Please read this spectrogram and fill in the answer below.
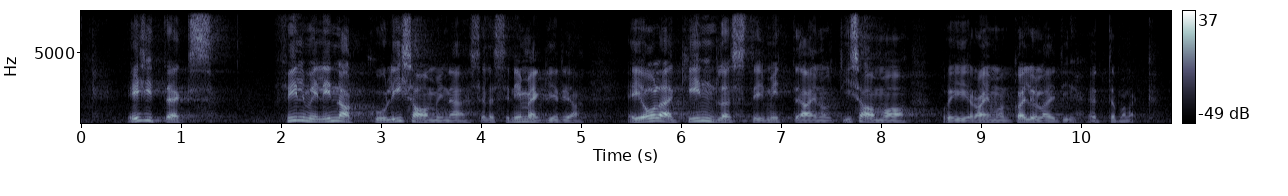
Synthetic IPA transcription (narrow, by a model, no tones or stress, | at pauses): e̞s̬ʲit̪ːˑe̞ks | filmilinːɑkːulisɑmine̞se̞lːe̞sːe̞nime̞kirjɑ | e̞̰jo̞le̞kind̪̥lɑst̪imit̪ːe̞ɑjnult̪ˑisɑmɑːvɤjɾɑjmond̪̚kɑlʲjulɑjd̪̥ḭe̞t̪ːe̞pɑne̞̰kːˑ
